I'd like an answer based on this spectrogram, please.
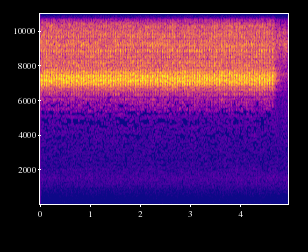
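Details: Grasshopper song, high, thin and buzzing, in a rapid, even throb of roughly four pulses a second. It cuts off abruptly just before the end, leaving near silence.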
